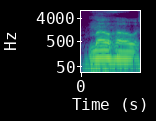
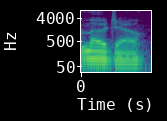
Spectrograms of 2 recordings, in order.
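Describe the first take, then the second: First: The middle consonant is an H sound. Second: The middle consonant is a J sound. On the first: The speaker calls it right. "I think it's actually Moho. Moho, Silent J" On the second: The speaker calls it wrong. "not Mojo"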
